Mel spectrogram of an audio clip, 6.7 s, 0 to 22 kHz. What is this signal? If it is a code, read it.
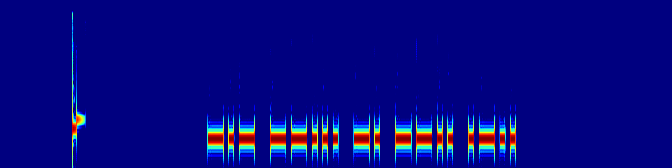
Morse code, heard as a keyed tone, about 22 wpm, 700 Hz. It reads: K7NZL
